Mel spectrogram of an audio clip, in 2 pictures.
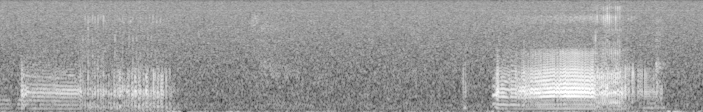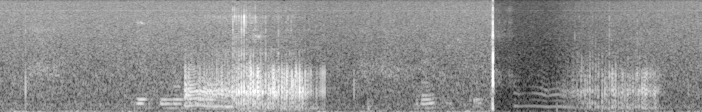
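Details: Sleeping pug: repeated rattling, snorting snores on each breath with quiet gaps between; snoring.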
